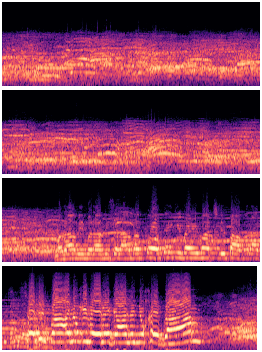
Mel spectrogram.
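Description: A large crowd sings together loudly.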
